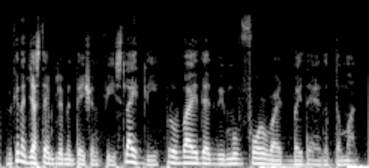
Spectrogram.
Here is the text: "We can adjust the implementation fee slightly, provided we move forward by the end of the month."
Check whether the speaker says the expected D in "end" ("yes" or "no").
yes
